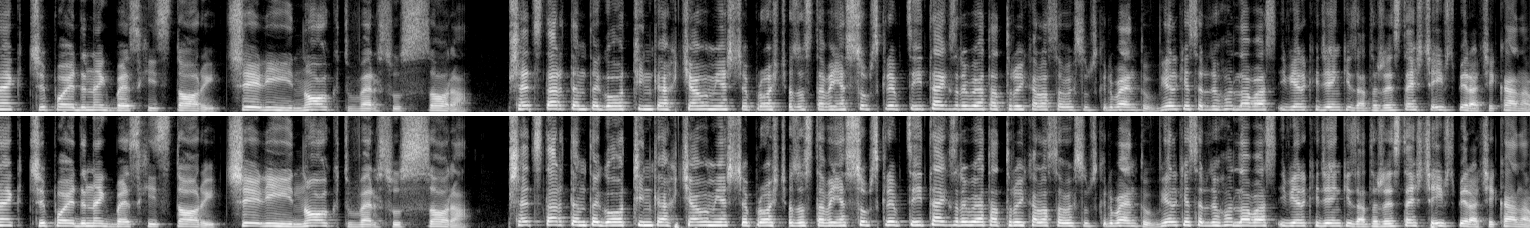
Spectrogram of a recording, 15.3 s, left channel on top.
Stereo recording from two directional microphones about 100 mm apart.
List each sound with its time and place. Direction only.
0.0 s speech: 40° right (ahead or behind)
